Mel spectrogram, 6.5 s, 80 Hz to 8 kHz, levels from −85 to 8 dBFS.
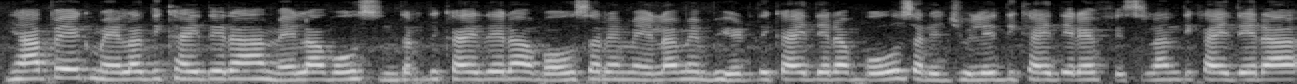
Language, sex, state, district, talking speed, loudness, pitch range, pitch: Hindi, female, Punjab, Kapurthala, 285 wpm, -14 LUFS, 245-265 Hz, 250 Hz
